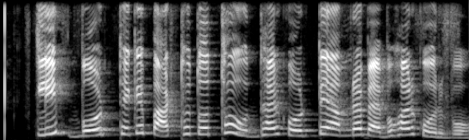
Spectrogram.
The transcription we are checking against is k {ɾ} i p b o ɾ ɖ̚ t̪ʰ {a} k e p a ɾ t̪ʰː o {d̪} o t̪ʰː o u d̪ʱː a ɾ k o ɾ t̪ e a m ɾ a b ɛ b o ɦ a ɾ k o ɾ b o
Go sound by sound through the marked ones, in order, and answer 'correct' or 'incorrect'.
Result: incorrect, incorrect, incorrect

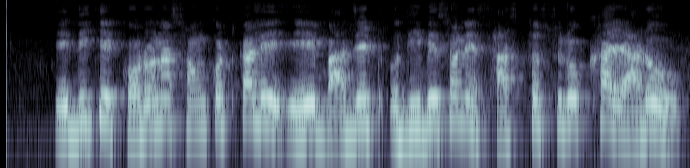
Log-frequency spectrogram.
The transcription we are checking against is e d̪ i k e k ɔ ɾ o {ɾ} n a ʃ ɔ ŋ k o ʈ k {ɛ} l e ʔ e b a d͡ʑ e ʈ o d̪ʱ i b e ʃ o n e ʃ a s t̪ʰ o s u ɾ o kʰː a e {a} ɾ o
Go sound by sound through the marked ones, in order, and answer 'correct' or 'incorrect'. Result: incorrect, incorrect, correct

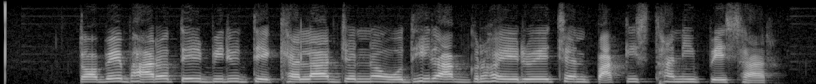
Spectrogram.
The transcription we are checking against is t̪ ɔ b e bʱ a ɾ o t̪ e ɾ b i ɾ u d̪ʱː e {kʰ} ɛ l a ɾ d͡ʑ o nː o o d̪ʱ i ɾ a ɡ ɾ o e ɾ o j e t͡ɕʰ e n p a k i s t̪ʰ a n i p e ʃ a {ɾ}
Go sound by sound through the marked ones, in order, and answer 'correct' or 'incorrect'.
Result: correct, correct

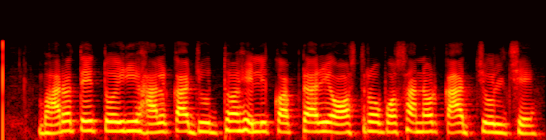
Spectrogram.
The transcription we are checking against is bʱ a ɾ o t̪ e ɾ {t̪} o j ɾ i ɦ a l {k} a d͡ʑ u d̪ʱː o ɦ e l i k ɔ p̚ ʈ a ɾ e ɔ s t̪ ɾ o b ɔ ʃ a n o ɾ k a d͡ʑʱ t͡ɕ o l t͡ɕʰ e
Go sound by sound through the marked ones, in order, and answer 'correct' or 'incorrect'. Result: correct, correct

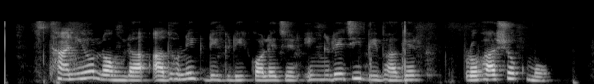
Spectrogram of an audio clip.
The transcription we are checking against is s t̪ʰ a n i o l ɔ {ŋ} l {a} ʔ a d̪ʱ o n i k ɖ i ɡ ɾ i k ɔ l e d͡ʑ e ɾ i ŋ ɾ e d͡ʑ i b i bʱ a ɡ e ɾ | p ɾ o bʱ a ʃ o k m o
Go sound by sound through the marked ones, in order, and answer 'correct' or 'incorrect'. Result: correct, correct

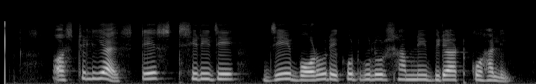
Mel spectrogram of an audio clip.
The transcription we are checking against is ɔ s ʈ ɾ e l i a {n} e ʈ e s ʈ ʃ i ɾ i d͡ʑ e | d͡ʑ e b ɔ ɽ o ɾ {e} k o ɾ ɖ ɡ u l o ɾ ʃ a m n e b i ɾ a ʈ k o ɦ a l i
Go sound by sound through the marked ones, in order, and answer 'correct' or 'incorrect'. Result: incorrect, correct

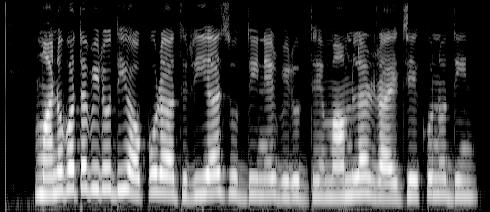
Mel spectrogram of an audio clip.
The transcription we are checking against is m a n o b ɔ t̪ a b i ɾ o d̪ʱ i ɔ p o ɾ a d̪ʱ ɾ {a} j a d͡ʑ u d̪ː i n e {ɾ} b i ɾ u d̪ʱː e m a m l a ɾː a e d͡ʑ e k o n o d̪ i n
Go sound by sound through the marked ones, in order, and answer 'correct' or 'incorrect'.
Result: incorrect, correct

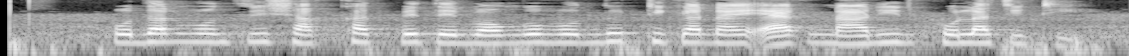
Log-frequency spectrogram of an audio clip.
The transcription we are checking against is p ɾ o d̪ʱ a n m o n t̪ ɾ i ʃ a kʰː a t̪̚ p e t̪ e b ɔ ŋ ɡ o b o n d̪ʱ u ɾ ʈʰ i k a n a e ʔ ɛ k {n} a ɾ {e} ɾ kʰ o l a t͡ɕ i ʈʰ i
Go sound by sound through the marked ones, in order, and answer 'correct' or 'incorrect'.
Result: correct, incorrect

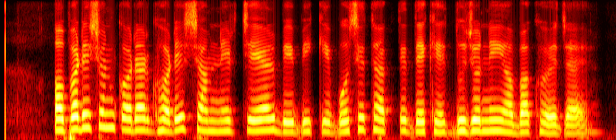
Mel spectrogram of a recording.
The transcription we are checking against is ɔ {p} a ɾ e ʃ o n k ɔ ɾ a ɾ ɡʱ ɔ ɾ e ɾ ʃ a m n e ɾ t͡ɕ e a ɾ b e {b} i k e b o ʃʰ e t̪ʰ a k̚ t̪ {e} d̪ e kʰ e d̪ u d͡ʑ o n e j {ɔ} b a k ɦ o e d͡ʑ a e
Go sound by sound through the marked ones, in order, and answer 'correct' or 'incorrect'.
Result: correct, correct, correct, correct

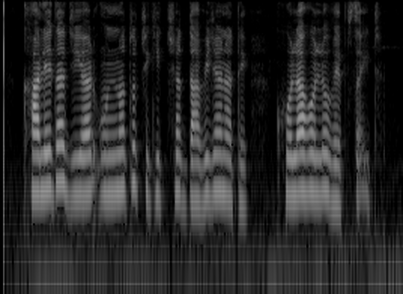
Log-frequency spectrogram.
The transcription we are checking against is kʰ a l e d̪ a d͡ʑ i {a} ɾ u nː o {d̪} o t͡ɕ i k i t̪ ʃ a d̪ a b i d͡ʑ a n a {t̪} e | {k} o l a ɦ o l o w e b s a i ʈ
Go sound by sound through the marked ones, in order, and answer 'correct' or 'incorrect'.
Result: correct, incorrect, correct, incorrect

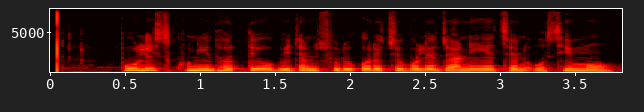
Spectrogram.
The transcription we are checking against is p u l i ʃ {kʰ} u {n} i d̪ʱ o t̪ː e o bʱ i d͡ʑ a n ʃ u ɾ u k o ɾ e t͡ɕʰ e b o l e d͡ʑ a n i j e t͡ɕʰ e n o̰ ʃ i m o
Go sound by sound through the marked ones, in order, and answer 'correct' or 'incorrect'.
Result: correct, correct

